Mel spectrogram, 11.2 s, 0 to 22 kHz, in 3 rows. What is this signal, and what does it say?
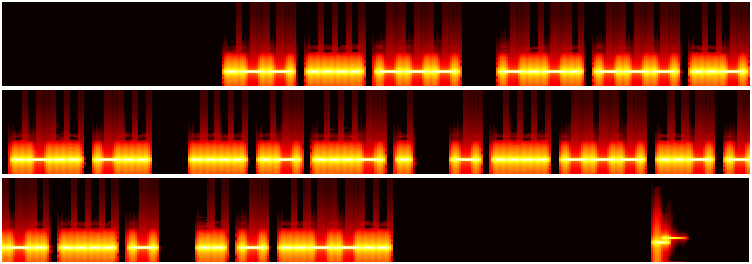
Morse code, heard as a keyed tone, about 34 wpm, 700 Hz. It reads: WHO COULD HAVE THOUGHT IT?
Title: Sentences from Top 300 Words 35wpm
